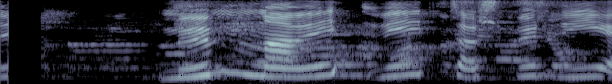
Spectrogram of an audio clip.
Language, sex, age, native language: Icelandic, male, 10, Icelandic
